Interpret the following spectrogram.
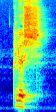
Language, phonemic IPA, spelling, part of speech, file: Dutch, /klʏs/, klus, noun / verb, Nl-klus.ogg
- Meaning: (noun) 1. task 2. odd job; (verb) inflection of klussen: 1. first-person singular present indicative 2. second-person singular present indicative 3. imperative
